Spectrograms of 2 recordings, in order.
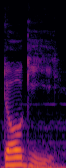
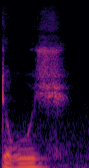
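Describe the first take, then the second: First: The word is said as two syllables. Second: The word is said as one syllable. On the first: This is how the spelling looks to the speaker. "it looks to me as if you're going doggy" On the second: This is how others say it. "supposed to be pronounced Doge"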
